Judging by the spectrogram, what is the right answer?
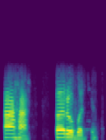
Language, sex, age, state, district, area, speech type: Gujarati, female, 45-60, Gujarat, Ahmedabad, urban, conversation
